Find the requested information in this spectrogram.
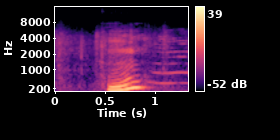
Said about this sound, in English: Hello, Beth. Beth, do you want to join in the conversation? You're on the podcast. Well, I wasn't expecting Beth to be on the podcast, the least friendly of the Chandler cats in this household. But Beth, what do you think of this?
